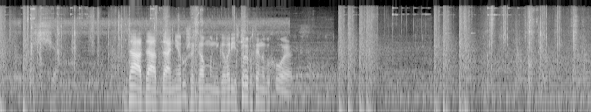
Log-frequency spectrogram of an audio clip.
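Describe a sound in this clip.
A gun's parts click and clack as it is reloaded.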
